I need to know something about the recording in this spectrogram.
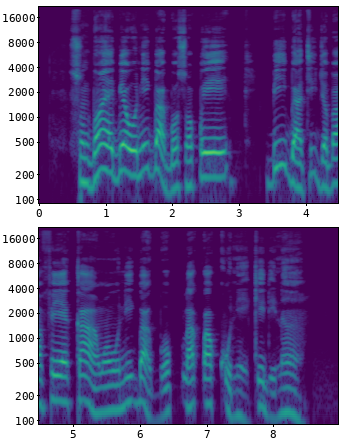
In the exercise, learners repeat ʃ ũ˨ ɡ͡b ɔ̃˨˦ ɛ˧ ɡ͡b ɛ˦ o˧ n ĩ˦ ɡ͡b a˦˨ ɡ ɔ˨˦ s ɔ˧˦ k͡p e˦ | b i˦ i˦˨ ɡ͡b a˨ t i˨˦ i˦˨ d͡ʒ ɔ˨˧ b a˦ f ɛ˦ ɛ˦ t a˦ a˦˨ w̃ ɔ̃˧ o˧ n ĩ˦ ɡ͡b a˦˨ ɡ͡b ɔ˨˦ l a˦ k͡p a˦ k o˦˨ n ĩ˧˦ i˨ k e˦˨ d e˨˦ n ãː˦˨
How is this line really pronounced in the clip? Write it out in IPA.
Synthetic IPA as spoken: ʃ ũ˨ ɡ͡b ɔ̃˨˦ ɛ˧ ɡ͡b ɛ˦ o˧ n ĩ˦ ɡ͡b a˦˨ ɡ͡b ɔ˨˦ s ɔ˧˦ k͡p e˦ | b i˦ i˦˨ ɡ͡b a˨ t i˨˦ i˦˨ d͡ʒ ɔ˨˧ b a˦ f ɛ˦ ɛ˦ k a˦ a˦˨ w̃ ɔ̃˧ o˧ n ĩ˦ ɡ͡b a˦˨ ɡ͡b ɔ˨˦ l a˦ k͡p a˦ k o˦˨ n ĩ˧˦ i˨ k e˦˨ d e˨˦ n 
